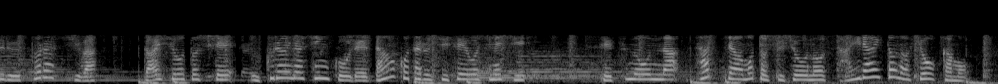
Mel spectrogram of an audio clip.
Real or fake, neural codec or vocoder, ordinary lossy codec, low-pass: real; none; AAC, 16 kbps; 7.2 kHz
